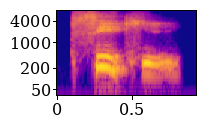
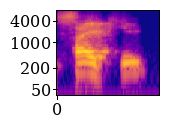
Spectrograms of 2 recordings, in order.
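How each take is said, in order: First: The word is pronounced the Greek way. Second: The word is pronounced the English way. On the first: "the word in Greek is psyche" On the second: "anglicized, it comes out to being psyche"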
